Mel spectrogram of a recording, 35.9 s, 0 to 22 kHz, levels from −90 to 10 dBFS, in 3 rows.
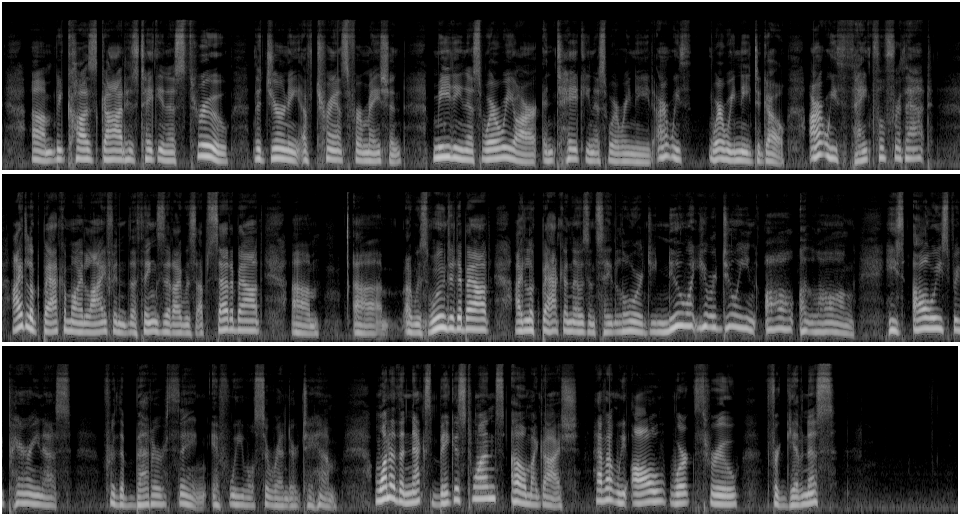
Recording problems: none

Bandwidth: 14.5 kHz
